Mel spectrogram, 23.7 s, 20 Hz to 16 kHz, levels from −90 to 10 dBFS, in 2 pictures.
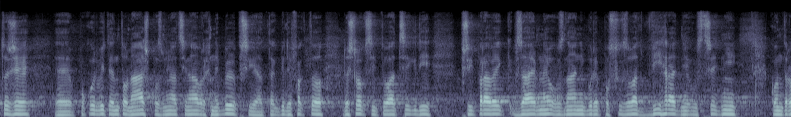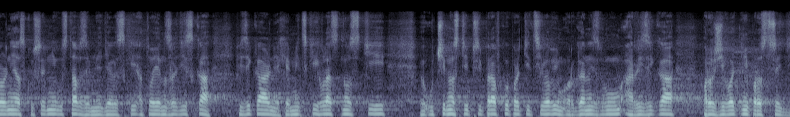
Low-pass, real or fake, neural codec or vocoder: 10.8 kHz; real; none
